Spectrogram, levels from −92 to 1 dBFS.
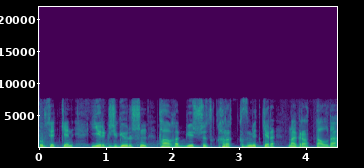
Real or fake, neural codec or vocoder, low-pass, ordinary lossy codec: real; none; none; none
